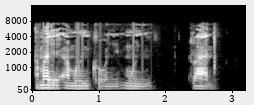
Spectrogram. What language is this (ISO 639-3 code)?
kln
